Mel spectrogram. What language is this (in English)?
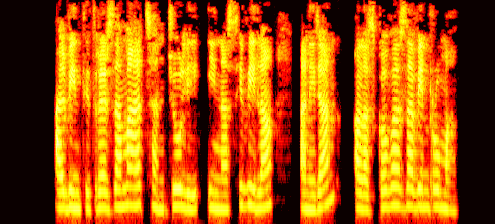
Catalan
